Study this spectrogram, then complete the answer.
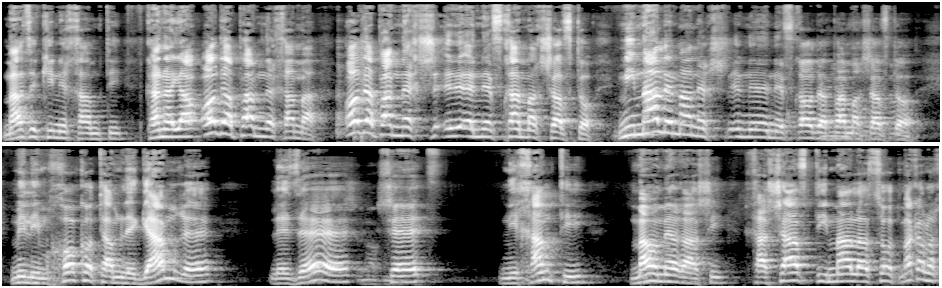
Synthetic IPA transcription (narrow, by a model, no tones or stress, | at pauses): mazekiniχamt̪i | kanajaʔod̪apaːmneχama | od̪apaːmnenefχamaχʃavt̪omimalemaneenefχaod̪apaːmːaχʃavto | milimχokot̪amleɡamʁe | lezeʃe | niχamt̪i | maomeʁːaʃi | χaʃavt̪imalaːsot̪makaa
